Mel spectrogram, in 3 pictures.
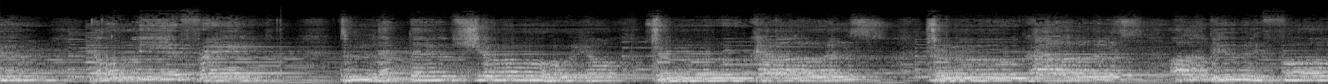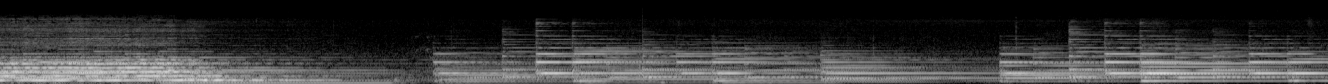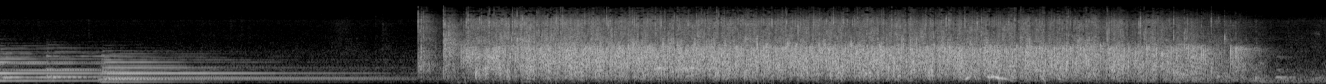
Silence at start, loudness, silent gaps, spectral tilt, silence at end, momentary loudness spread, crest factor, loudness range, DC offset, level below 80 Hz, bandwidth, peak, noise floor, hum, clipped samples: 0 s; -16 LUFS; none; -5 dB/octave; 0.05 s; 15 LU; 14 dB; 11 LU; under 0.1%; -44 dBFS; 15.5 kHz; -2 dBFS; -44 dBFS; none; under 0.1%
